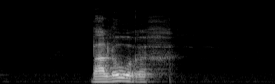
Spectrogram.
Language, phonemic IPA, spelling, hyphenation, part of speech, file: Dutch, /baːˈloːrəx/, balorig, ba‧lo‧rig, adjective, Nl-balorig.ogg
- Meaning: 1. contrary 2. bad-tempered 3. rebellious 4. tired or moody from listening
